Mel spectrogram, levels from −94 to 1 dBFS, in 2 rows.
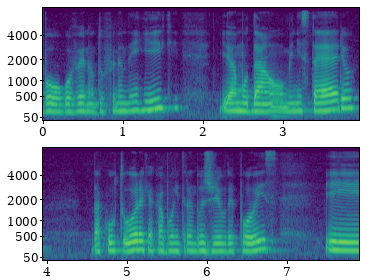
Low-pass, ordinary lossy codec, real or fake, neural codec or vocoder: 7.2 kHz; none; real; none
